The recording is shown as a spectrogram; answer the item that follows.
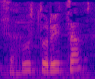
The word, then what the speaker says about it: Kusturica: Kusturica.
